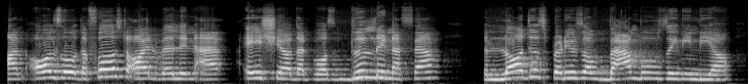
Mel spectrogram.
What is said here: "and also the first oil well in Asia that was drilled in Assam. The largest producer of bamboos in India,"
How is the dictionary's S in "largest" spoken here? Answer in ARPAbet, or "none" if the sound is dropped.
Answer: S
